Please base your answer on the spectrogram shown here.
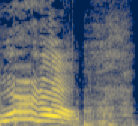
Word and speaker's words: Squirtle: Squirtle!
